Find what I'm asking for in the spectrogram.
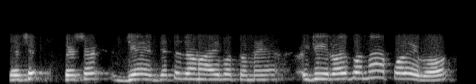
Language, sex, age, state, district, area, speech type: Odia, male, 45-60, Odisha, Nabarangpur, rural, conversation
